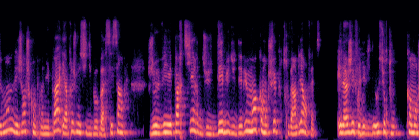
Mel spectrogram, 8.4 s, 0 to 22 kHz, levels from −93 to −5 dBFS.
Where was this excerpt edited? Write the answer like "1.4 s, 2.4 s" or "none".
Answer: none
